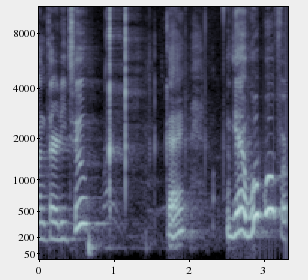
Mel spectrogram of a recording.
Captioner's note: tongue clicks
